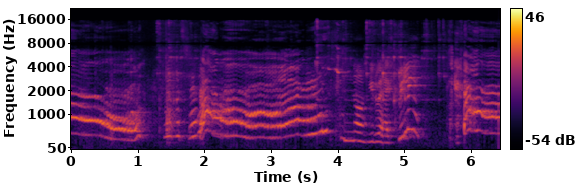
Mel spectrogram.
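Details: Indoor female Tibetan Terrier 'sings' that she wants food, giving sustained, quavering howls that rise and fall in pitch, with a brief dip and some mumbling between phrases, and Danish speech in the room.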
